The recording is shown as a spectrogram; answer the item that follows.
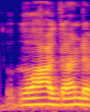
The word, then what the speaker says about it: LAH Gundam: Law Shield, but for some reason it's not spelled the same way as Law Gundam. It's just LA Shield. Law Gundam is L A H Gundam.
